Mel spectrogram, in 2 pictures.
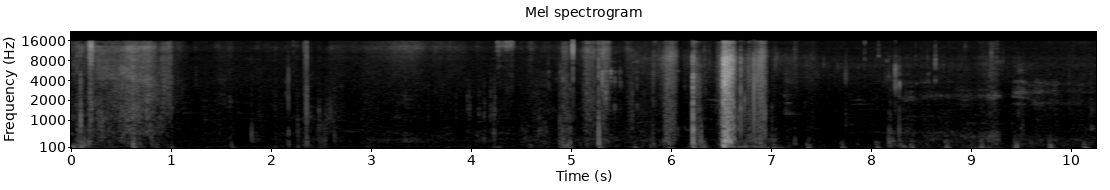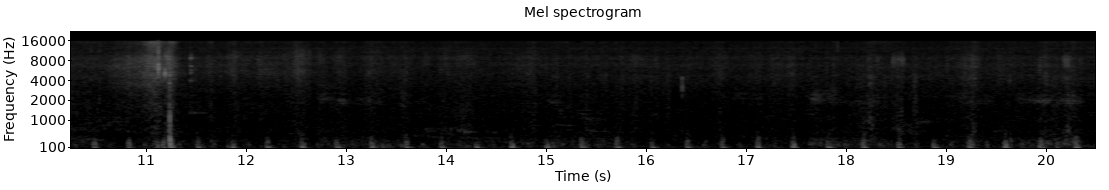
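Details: Rapid, regular heartbeat thumps at about 130 a minute, recorded after jumping exercise, with handling noise at the start: heartbeat after exercise.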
